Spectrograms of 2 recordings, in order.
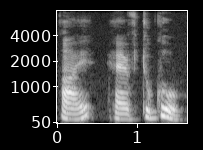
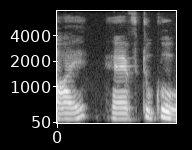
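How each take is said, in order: The two takes are said the same way.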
